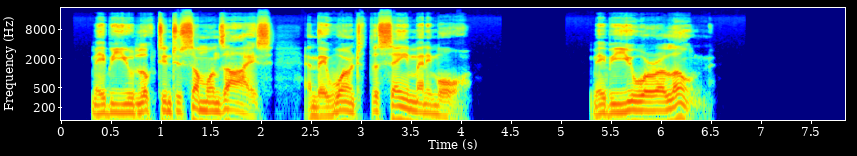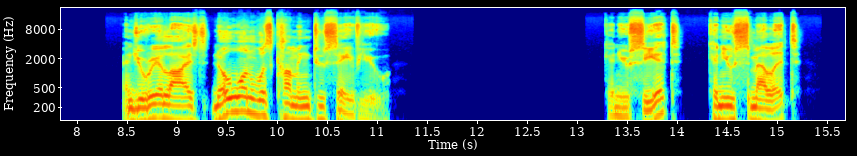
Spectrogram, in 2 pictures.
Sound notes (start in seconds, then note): none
